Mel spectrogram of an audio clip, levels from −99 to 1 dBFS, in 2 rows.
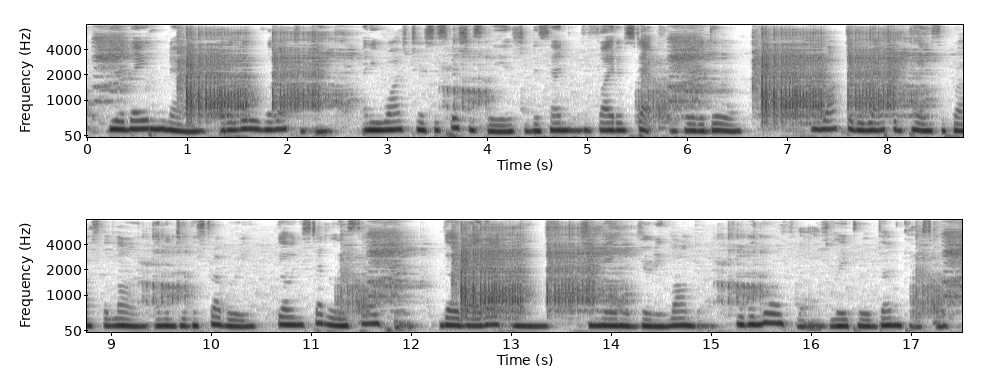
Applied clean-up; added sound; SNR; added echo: classical method log-MMSE.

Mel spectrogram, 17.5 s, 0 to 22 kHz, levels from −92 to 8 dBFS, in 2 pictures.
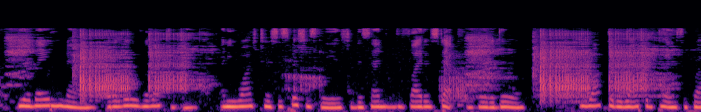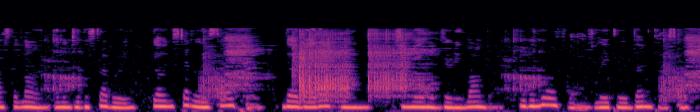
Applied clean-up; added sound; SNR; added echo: classical method Wiener filter.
